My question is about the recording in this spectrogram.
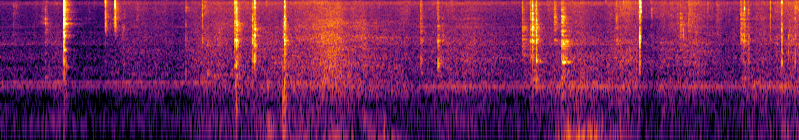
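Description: Hard plastic stacking-cup toy pieces clacking and knocking together as a toddler handles them: scattered sharp clicks, the loudest just over half a second in.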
